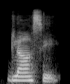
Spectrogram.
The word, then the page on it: glassy: Indian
